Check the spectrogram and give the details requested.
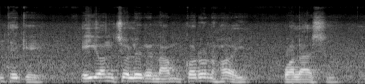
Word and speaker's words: পলাশী: তাই তখন থেকে এই অঞ্চলের নামকরণ হয় পলাশী। কিন্তু ইংরেজরা পলাশী উচ্চারণ করতে গিয়ে উচ্চারণ করত প্লাসি।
